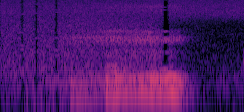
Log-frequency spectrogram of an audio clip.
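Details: Miniature Schnauzer napping indoors, breathing with a whistling snore: one drawn-out tonal wheeze that rises slightly in pitch and lasts under a second, then fades into quiet room noise.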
